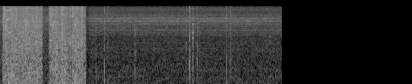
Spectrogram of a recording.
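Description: Pneumatic hand tool on a compressed-air hose, run on the injection pump's tamper-proof screw: a loud rush of air hiss for about the first second with a brief dip, then a quieter steady hiss. The sound cuts off suddenly about three-quarters of the way through.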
